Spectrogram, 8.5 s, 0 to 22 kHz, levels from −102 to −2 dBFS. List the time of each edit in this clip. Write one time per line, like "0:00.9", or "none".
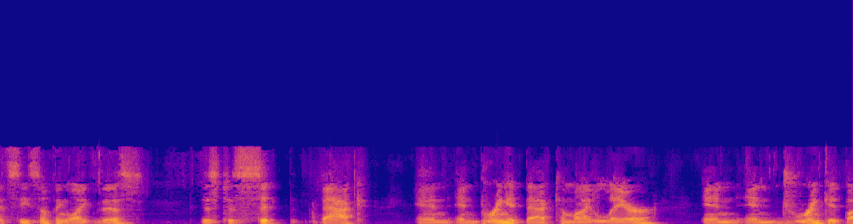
none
